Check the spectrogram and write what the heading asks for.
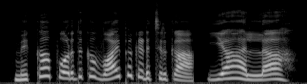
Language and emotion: Tamil, happy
